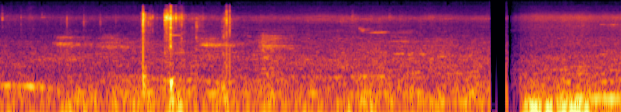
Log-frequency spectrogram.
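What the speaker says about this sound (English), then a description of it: "I'm going to pick some peas here for dinner. These are my tiny little scissors." Tiny scissors snip peas off pea plants in a garden: a few quiet, sharp clicks close together in the first half, set against soft outdoor ambience.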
